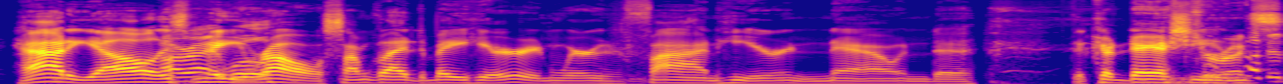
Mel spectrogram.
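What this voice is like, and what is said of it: Put-on exaggerated Southern accent. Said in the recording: “I'll do it in my Ross voice, whichever accent I feel like doing that day ... as a Southerner, I take offense to that”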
